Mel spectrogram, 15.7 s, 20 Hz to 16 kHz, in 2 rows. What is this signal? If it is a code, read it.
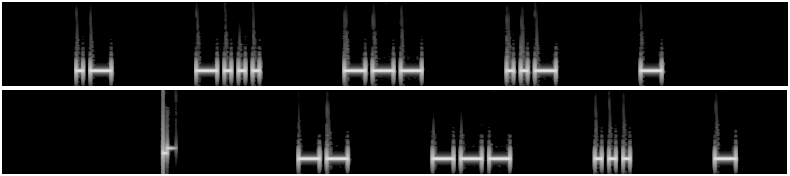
Morse code, heard as a keyed tone, about 17 wpm, spaced as for 8 wpm, 700 Hz. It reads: ABOUT MOST
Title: 4x Character Spacing - Top 100 Words - 17wpm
